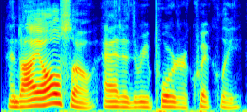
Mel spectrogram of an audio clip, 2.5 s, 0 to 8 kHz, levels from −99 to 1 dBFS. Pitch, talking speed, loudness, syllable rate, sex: 150 Hz, 170 wpm, -17 LUFS, 5.3 syllables/s, male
